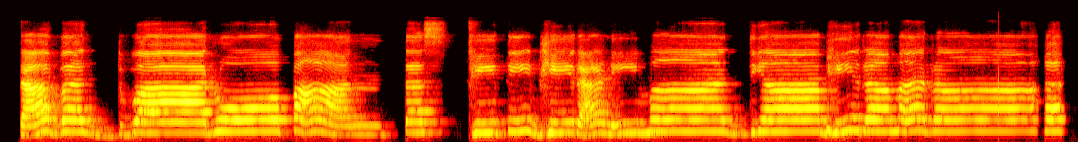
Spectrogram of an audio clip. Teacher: Here, sthitibhi, these three letters, we should be careful that only thi is mahaprana, next ti is alpaprana, and bhi is mahaprana. We have to be very careful while chanting that because it's very easy to interchange as they are so close to each other.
